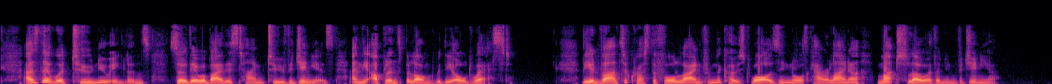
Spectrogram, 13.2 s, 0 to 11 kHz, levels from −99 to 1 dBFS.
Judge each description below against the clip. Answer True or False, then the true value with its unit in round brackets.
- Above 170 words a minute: True (180 wpm)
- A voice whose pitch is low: True (115 Hz)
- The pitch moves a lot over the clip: True (6.8 semitones)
